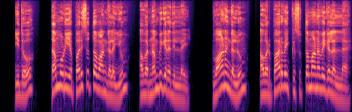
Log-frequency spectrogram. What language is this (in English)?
Tamil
